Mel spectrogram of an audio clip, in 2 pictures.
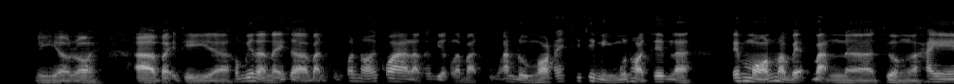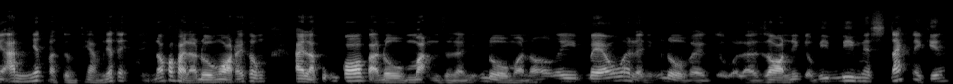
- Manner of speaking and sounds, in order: other background noise; in English: "snack"
- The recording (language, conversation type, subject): Vietnamese, advice, Làm sao để kiểm soát cơn thèm ăn vặt hằng ngày?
